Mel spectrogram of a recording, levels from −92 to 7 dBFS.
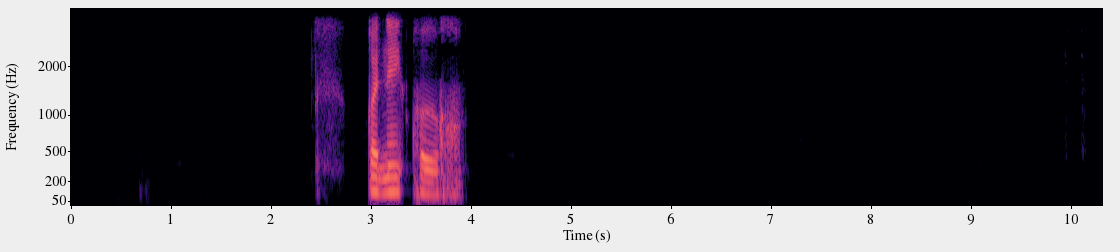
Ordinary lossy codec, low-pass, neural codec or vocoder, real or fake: Opus, 64 kbps; 3.6 kHz; none; real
